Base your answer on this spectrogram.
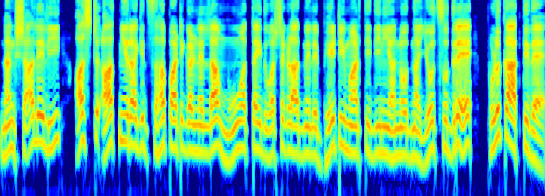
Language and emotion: Kannada, happy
